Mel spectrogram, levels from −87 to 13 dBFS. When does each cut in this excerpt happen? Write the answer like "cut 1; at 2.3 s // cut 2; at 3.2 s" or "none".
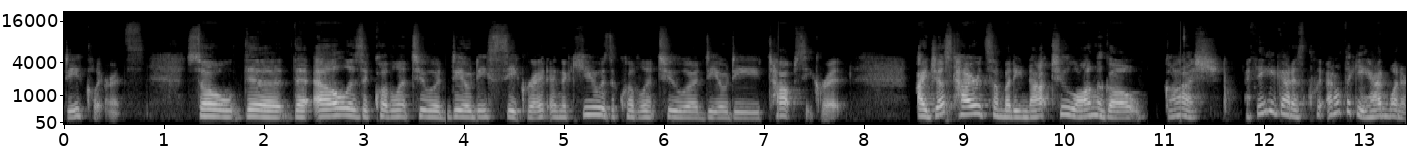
none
